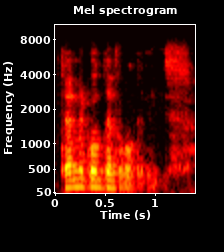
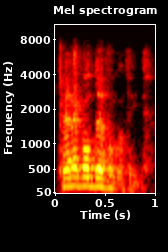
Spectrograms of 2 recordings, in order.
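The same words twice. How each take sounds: First: Weird voice. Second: Said in the usual way. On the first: Real, not acted. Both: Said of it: "Why did I say that so weird?".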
